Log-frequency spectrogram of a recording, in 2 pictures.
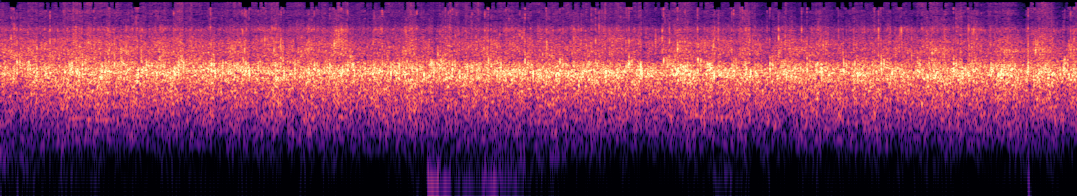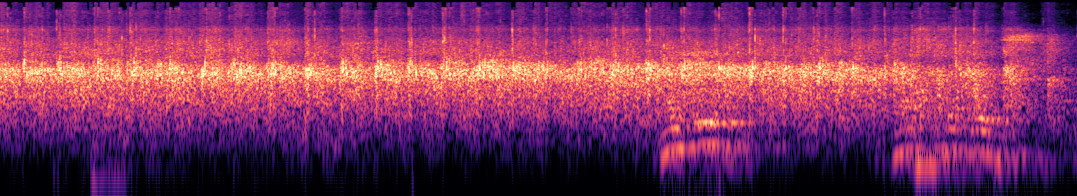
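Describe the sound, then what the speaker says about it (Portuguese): A church congregation at a conference claps together in sustained, even applause for over fifteen seconds, loud and unbroken, with a low voice creeping in near the end. "Vamos aplaudir."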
